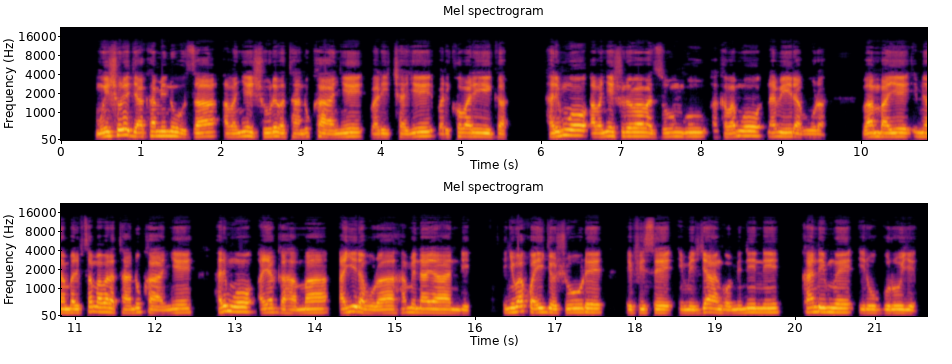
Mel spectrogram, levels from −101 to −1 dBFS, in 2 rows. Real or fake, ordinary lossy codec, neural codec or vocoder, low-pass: real; MP3, 96 kbps; none; 14.4 kHz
